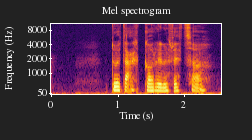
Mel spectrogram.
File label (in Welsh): "agor", Welsh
